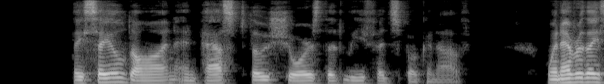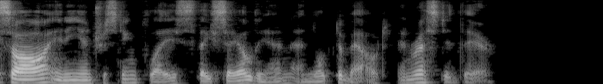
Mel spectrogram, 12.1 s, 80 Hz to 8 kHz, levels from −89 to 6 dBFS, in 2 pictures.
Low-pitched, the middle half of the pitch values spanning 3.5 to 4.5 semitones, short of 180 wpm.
Yes: low, 110 Hz; average, 3.9 semitones; slow, 135 wpm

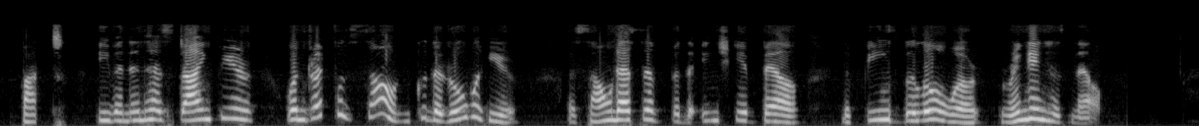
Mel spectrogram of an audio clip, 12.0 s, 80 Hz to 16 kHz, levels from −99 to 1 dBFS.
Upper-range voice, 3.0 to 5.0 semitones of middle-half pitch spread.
Yes: high, 245 Hz; average, 4.2 semitones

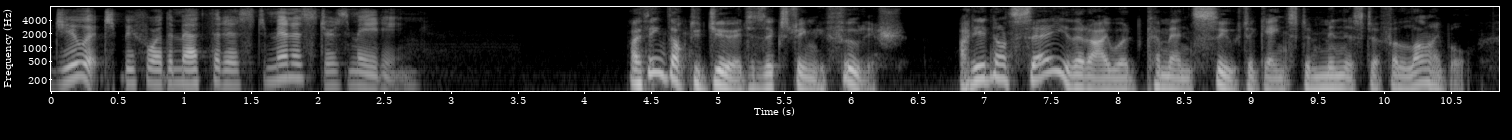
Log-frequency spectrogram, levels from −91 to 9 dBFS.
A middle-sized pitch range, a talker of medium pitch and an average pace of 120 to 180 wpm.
No: wide, 6.3 semitones; medium, 150 Hz; average, 155 wpm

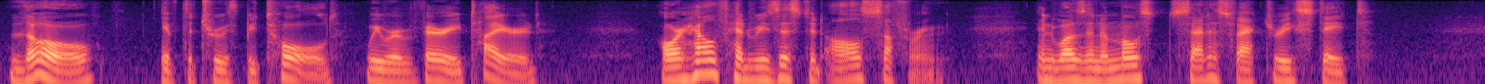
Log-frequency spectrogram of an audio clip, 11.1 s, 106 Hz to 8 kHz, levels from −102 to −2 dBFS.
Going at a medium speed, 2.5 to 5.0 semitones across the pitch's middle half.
No: slow, 125 wpm; average, 2.8 semitones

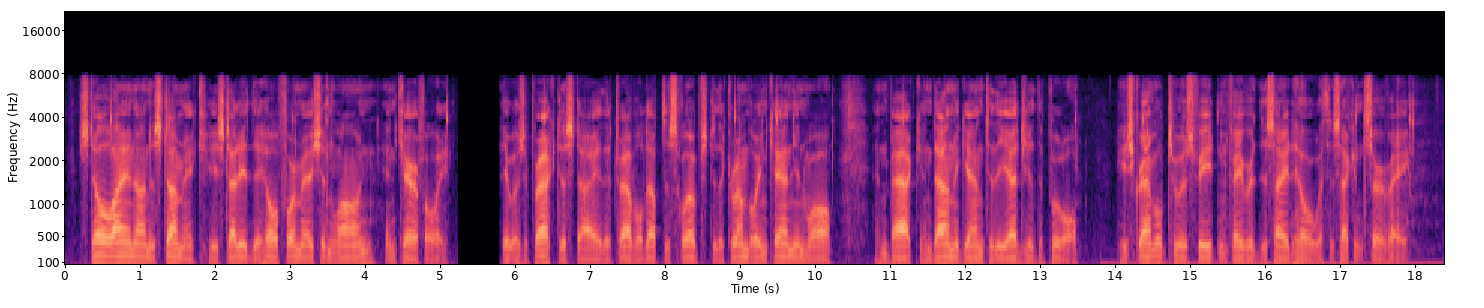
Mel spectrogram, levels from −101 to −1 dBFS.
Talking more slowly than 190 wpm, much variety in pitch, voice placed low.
No: average, 175 wpm; narrow, 2.4 semitones; very low, 85 Hz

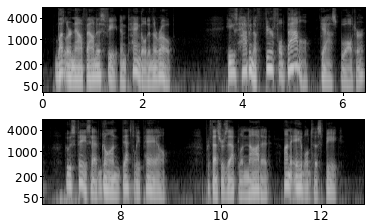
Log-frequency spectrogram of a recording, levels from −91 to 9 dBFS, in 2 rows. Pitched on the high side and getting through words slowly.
No: very low, 85 Hz; slow, 130 wpm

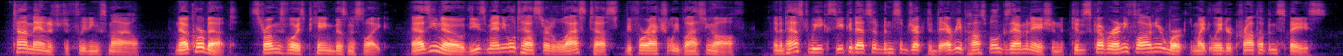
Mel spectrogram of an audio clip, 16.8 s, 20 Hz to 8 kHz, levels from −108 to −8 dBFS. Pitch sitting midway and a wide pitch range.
No: low, 130 Hz; wide, 5.8 semitones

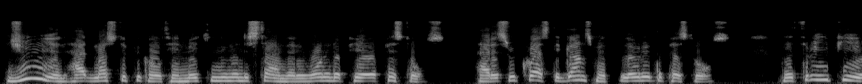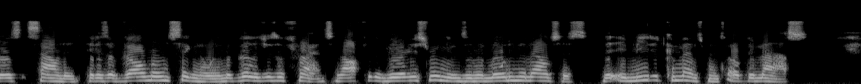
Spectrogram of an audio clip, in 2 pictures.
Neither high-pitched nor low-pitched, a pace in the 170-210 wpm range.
Yes: medium, 155 Hz; average, 180 wpm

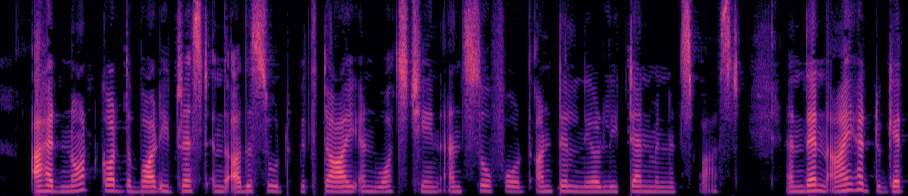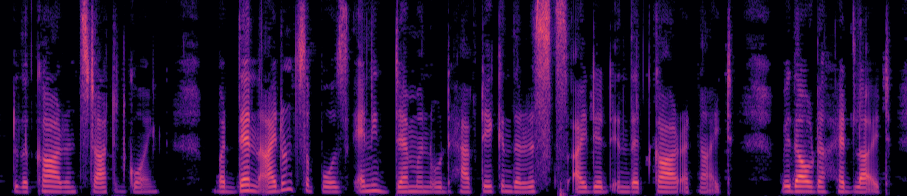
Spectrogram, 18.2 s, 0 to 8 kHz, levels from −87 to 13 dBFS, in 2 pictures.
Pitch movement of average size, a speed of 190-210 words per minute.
No: narrow, 1.5 semitones; average, 200 wpm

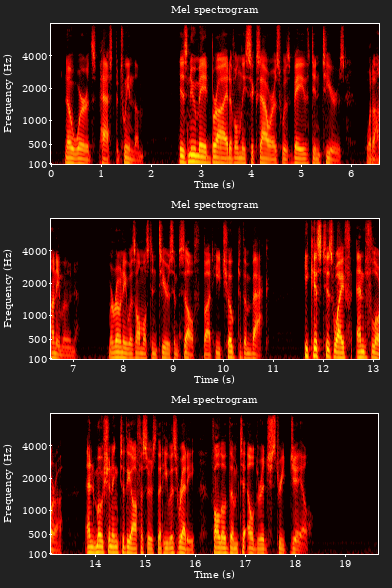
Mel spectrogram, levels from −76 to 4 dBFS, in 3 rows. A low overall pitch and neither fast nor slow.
Yes: low, 105 Hz; average, 160 wpm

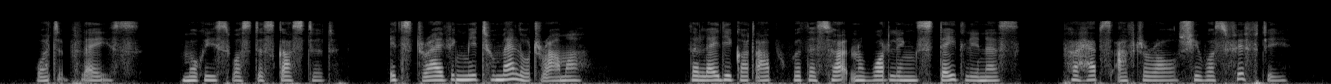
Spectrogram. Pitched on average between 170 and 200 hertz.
Yes: high, 190 Hz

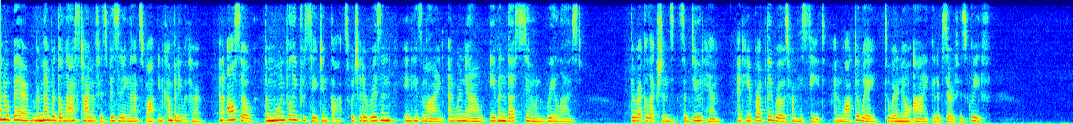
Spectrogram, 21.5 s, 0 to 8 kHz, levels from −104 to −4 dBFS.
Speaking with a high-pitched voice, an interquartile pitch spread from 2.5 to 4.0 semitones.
Yes: high, 210 Hz; average, 3.4 semitones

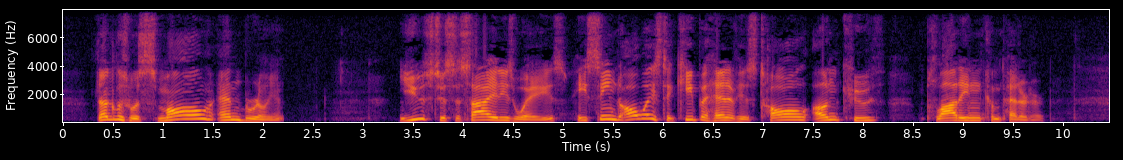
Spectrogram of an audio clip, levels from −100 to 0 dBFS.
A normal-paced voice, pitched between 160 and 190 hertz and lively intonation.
No: slow, 120 wpm; medium, 185 Hz; wide, 6.0 semitones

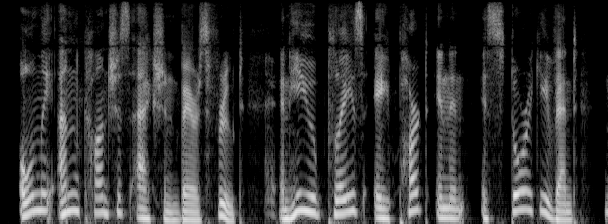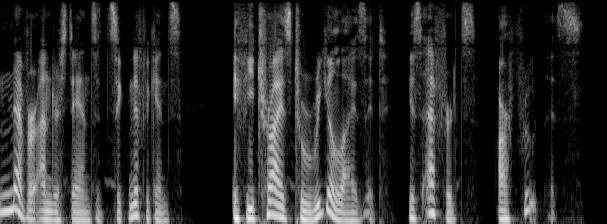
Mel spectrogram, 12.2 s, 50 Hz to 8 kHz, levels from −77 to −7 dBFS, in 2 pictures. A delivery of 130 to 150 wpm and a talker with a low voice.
Yes: average, 145 wpm; low, 130 Hz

